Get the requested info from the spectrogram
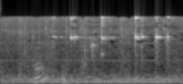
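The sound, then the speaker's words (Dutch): A small lighter drops onto a hard surface, giving a few quick, bright clinks and clatters spread over a couple of seconds, against a steady low background hum. “Dat was de aansteker die viel.”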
